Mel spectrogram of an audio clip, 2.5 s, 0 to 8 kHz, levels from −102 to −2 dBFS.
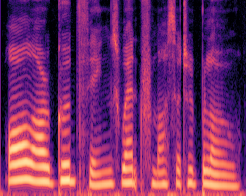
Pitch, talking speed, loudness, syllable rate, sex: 205 Hz, 245 wpm, -15 LUFS, 4.3 syllables/s, female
